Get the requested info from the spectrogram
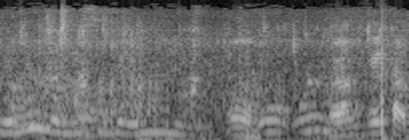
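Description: A person's voice sliding up and down in pitch with no clear words, lower at first, then in higher, arching sounds.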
